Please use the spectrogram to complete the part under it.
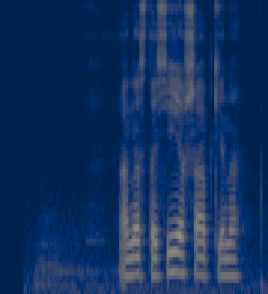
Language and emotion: Russian, neutral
